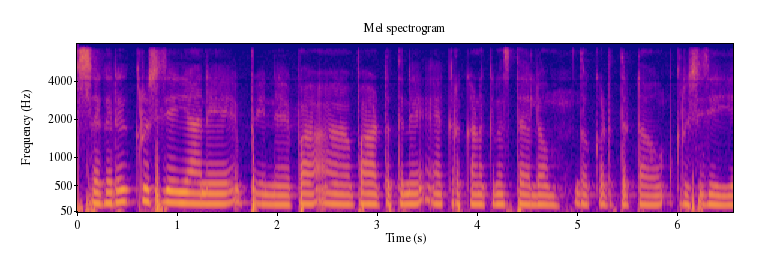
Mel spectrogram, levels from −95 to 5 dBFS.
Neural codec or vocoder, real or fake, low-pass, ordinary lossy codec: none; real; 7.2 kHz; none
